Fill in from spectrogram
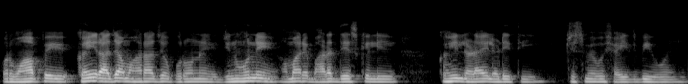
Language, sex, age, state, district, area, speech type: Hindi, male, 18-30, Madhya Pradesh, Ujjain, rural, spontaneous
